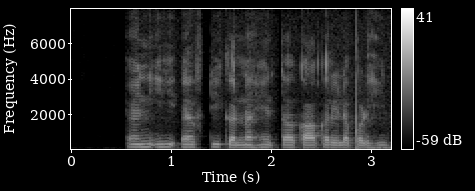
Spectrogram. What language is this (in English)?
Chhattisgarhi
